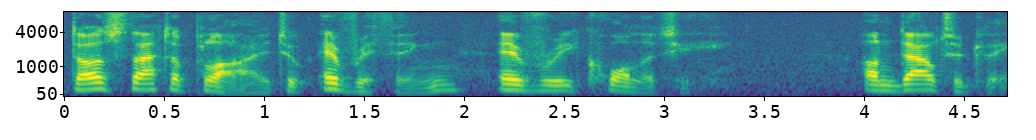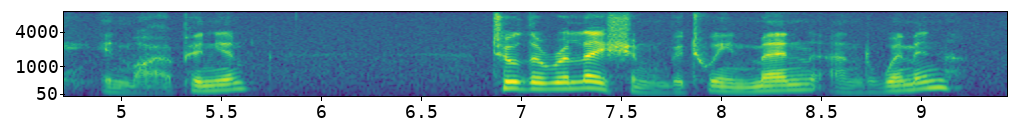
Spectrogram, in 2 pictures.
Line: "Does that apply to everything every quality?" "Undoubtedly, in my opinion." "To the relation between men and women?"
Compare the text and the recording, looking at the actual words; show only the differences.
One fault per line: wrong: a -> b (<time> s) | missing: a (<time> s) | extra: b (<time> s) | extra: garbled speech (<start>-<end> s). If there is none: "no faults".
no faults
